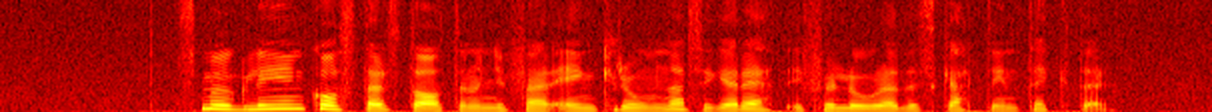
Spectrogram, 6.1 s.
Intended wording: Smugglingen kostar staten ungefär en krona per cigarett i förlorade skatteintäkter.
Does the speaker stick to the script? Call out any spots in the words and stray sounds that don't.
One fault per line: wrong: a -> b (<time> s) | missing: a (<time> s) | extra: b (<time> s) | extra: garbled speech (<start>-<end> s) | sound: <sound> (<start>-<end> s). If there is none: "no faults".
missing: per (3.4 s)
